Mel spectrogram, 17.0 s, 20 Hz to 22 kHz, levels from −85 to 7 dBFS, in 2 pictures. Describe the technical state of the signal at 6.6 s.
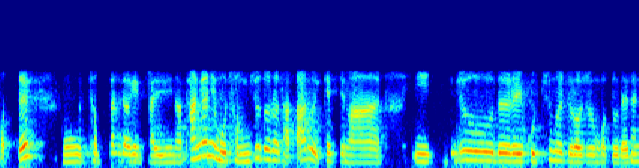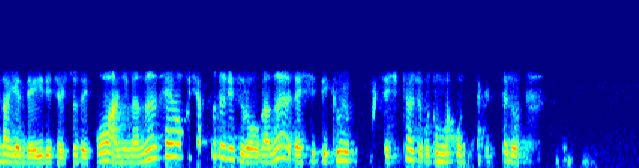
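At 6.6 s the speech is passing through a GSM full-rate codec, as it does for the whole clip. The codec models the vocal tract and excites it with sparse regular pulses, which gives a plainly audible buzzy, gravelly roughness. The band is limited to roughly 200 Hz to 3.7 kHz, which fits the 13 kbps full-rate coder.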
